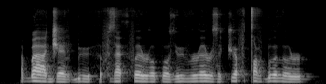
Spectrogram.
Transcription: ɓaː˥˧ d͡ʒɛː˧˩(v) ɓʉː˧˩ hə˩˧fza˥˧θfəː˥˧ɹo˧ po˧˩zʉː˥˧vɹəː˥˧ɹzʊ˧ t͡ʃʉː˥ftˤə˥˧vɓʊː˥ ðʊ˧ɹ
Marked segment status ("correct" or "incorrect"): correct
